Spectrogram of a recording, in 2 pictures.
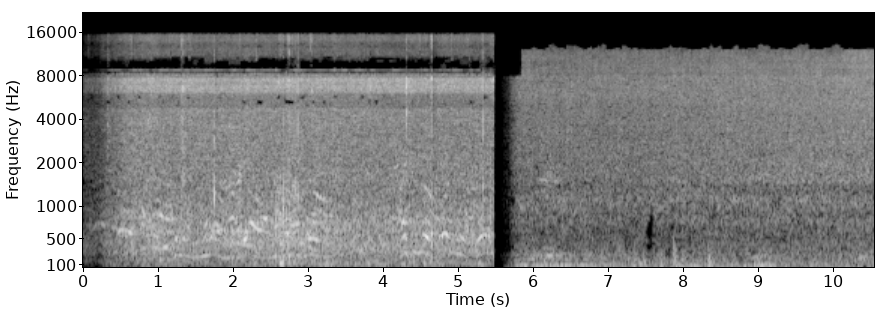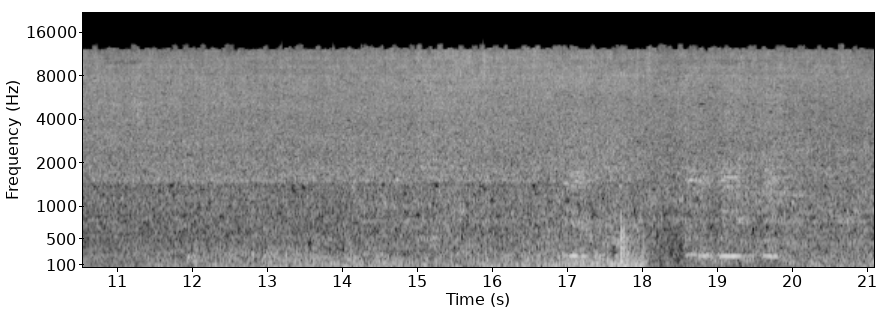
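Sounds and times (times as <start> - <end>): floodwater rushing: 0.0 - 21.0
heavy rain: 0.0 - 21.0
deep low rumble: 5.6 - 10.6.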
